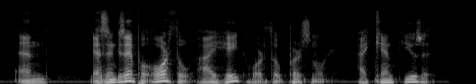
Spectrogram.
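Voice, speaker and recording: Somewhat breathy and fairly low in pitch, a man with a Portuguese accent speaks at a moderate pace on a very clean recording with a silent background. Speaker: podcast host. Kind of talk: casual interview.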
